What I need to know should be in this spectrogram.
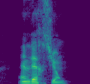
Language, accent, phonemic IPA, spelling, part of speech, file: French, France, /ɛ̃.vɛʁ.sjɔ̃/, inversion, noun, LL-Q150 (fra)-inversion.wav
- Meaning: 1. inversion 2. deviance (especially sexual)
